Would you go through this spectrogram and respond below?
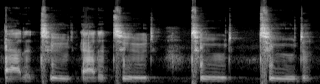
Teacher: So the first T, double T sound sounds like a D, and the second one's more of a soft DT sound together.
